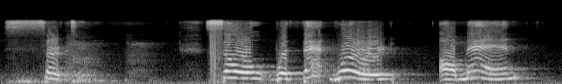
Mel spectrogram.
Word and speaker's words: amen: so with that word amen it's what actually pronounced from the scripture but it sounds like phonetically all main as in a horse's mane so all and main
